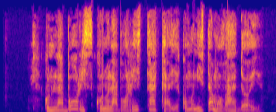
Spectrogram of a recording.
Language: Esperanto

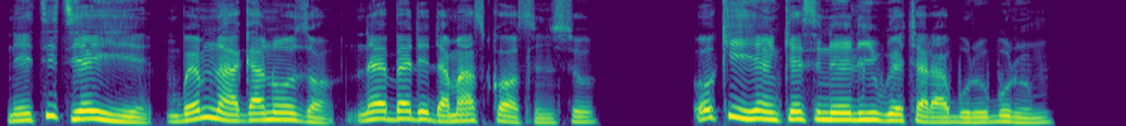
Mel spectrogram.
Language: Igbo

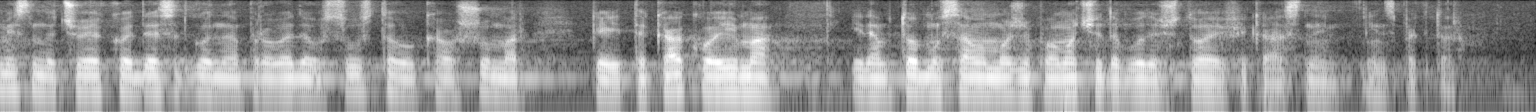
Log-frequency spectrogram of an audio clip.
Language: Croatian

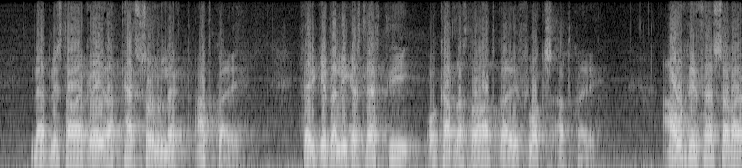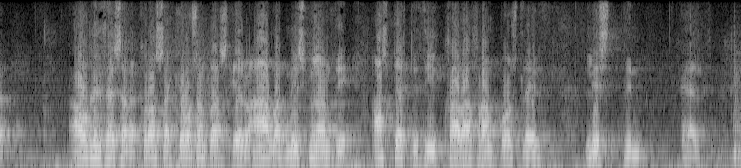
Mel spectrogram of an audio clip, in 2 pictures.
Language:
Icelandic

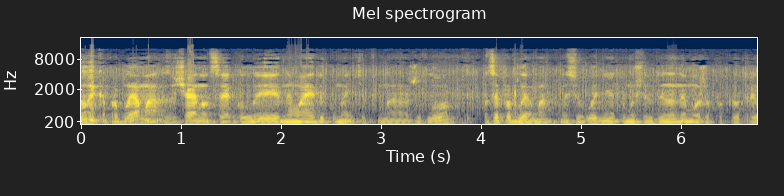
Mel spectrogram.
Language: Ukrainian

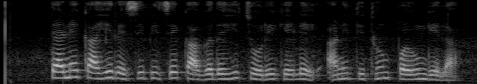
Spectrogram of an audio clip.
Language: Marathi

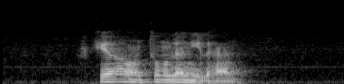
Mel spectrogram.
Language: Kabyle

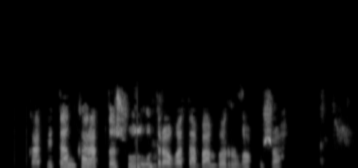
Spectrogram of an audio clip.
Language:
Bashkir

